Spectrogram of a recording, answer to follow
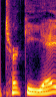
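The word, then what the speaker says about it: Türkiye: our trip to Turkey I'm gonna have to get used to saying turkey yay because that is the official official name now according to the United Nations the Turks want us to pronounce it their way and it's their country so well enough but first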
